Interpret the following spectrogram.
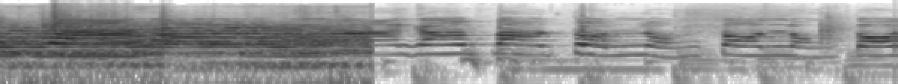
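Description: A loud bell sound effect, for a notification bell, ringing together with a woman singing out, cutting off about two seconds in. A quick sung tune over background music follows.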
